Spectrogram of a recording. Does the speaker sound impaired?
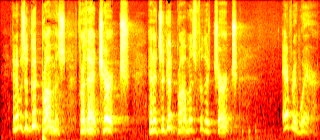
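Yes: hoarseness after vocal cord surgery; hoarse voice, hard to hear.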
